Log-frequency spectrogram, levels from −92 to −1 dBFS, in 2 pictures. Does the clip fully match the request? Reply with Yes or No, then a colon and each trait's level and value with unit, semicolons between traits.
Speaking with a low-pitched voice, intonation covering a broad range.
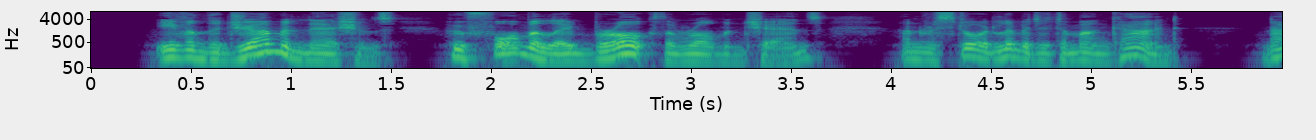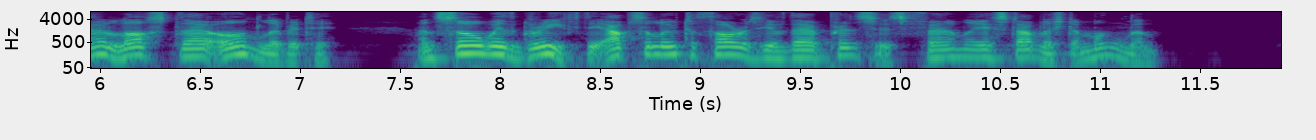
Yes: low, 125 Hz; wide, 8.4 semitones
